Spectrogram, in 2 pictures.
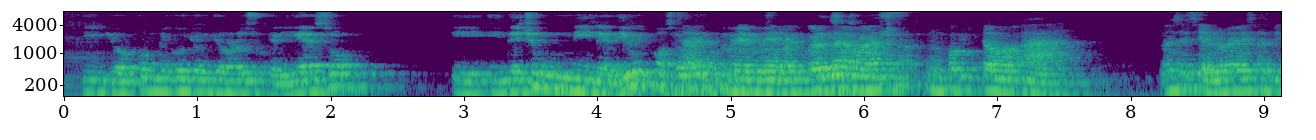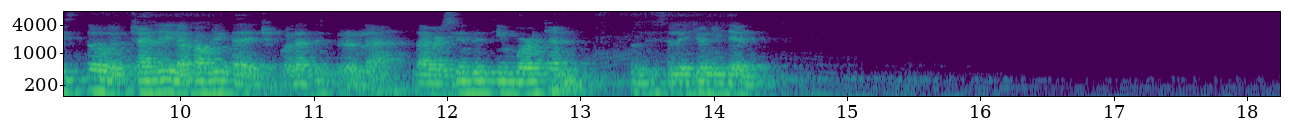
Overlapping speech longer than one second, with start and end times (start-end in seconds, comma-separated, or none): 4.6-6.3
